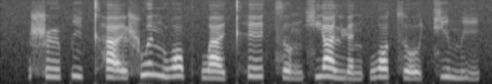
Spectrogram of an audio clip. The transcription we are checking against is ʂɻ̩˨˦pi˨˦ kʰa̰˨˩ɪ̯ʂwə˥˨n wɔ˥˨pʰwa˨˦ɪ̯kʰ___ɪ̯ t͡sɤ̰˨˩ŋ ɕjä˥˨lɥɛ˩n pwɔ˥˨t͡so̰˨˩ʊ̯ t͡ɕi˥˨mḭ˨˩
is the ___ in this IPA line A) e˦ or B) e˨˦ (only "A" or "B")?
A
